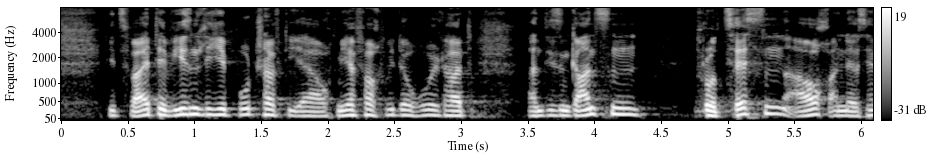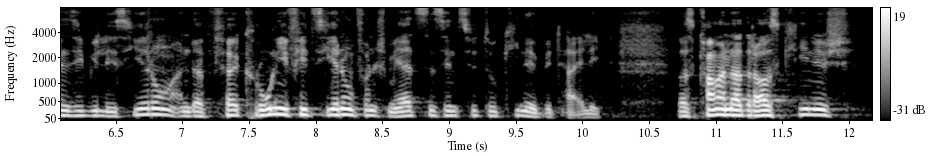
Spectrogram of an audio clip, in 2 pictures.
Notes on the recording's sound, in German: Live vom DGRh-Kongress 2023. Interdisziplinäres Symposium vom DGRh 2023. Live vom DGRh-Kongress 2023.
